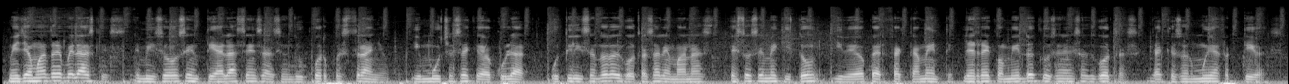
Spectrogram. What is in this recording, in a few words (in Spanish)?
TESTIMONIO; GOTAS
